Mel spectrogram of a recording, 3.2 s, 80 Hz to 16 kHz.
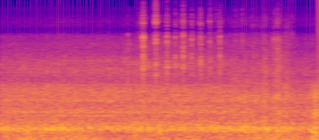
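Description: A BBS02 mid-drive electric bike motor pushed at high speed on a 72V setup gives off a loud, steady mechanical whine and rumble with wind noise, continuous throughout.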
